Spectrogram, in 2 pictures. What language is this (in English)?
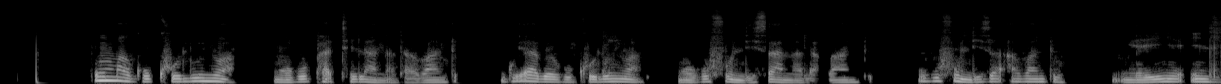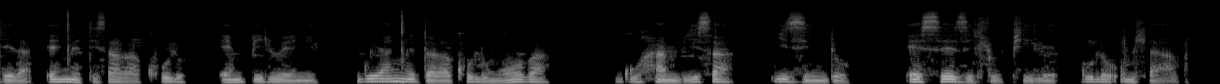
North Ndebele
